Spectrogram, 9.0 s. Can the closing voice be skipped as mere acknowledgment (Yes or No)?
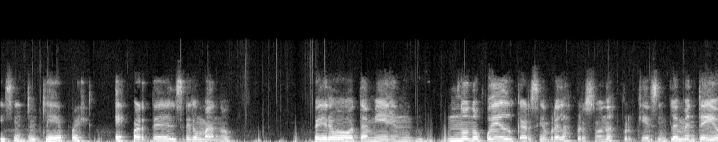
Yes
